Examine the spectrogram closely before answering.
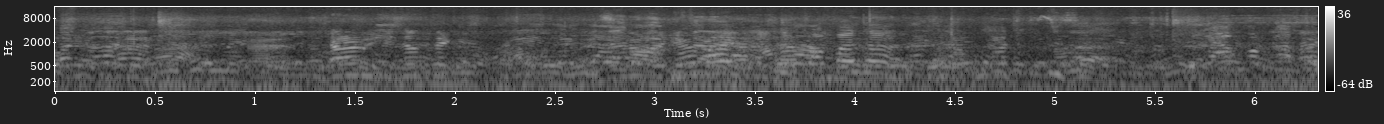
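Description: A crowd of men murmurs and talks quietly outdoors.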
